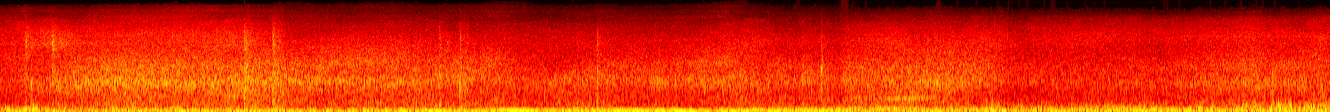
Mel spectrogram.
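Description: Steady wind rumble on the microphone with a motor vehicle's engine hum passing through the middle.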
